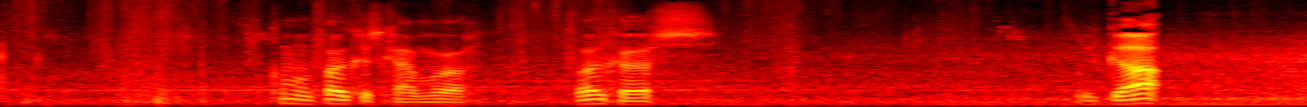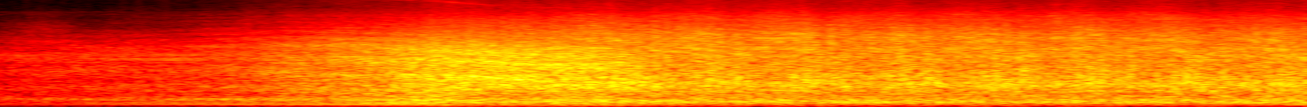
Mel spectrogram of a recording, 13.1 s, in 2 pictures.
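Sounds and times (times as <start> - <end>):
train wheels rumbling on rail: 6.1 - 13.0.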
